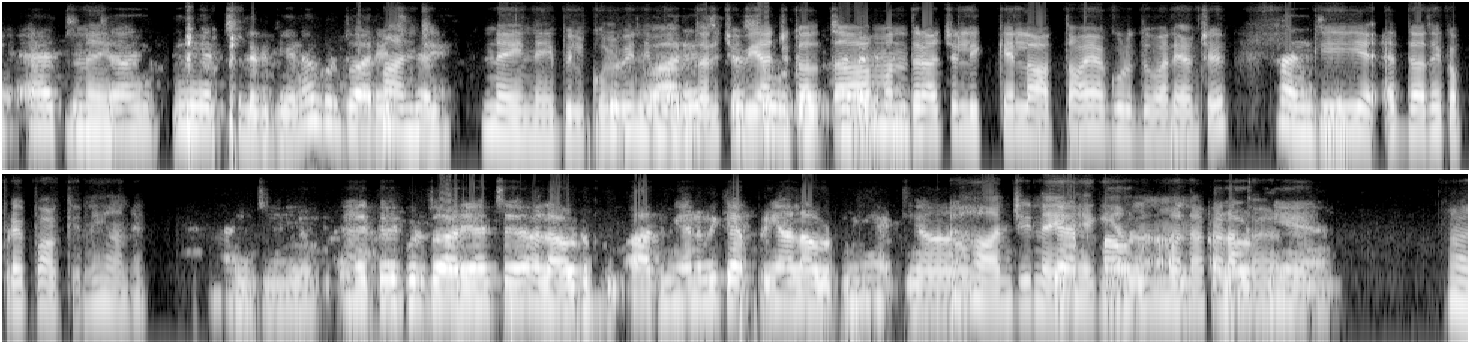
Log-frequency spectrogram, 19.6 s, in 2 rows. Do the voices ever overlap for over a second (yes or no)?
yes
